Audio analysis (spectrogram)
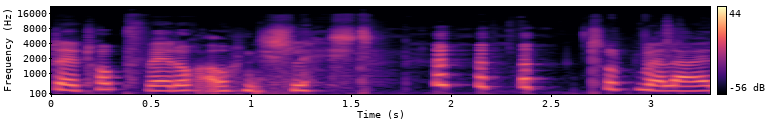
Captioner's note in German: Gelächter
